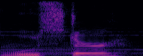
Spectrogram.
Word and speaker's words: Worcester: to tell you that it's pronounced wooster worcester rather and it's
